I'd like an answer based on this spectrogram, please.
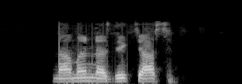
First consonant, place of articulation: alveolar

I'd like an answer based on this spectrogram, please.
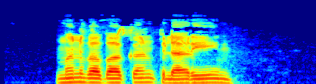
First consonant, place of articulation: labial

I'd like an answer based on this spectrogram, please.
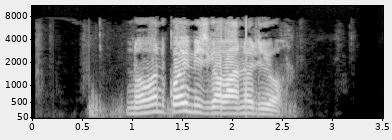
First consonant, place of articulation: alveolar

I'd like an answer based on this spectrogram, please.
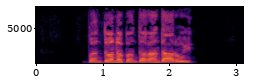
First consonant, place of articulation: labial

